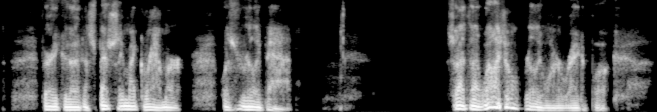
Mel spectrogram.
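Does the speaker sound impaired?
Yes: absent vocal cords; self-taught speech over about ten years, sounds made first then shaped by mouth, slight hoarseness, unique voice.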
